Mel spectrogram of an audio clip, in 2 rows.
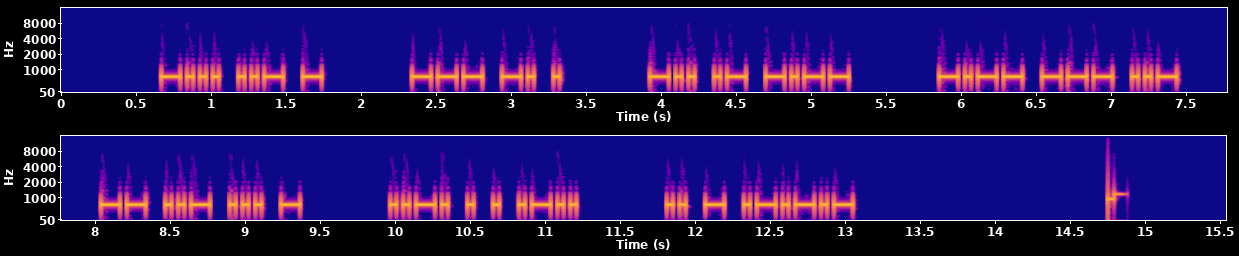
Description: Morse code, heard as a keyed tone, about 28 wpm, 700 Hz. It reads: BUT ONE DAY YOU MUST FEEL IT.
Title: 2x Word-Spacing - Sentences from Top 400 Words - 28wpm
